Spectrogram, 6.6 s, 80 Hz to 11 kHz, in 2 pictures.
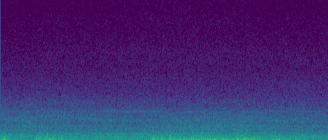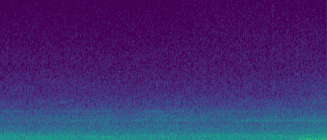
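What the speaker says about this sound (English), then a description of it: "Next one coming in is a Saab 2000 flying in from Homer, a 26-minute flight." A Saab 2000 turboprop arriving at Anchorage on a gusty day, a broad low engine roar at steady loudness blended with wind rumble, easing slightly toward the end.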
